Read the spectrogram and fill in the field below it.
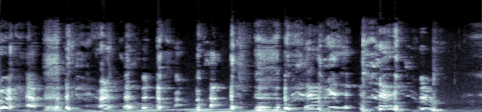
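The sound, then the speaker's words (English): A voice acts out a long, exaggerated fake coughing fit, a rapid string of harsh hacking coughs with throaty gasps between them, trailing off into a final wheeze. “not a real cough.”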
